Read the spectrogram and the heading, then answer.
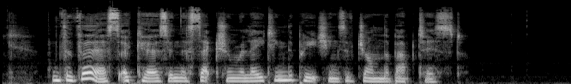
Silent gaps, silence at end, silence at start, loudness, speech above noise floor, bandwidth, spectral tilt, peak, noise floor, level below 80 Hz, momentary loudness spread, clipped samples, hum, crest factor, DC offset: none; 1.1 s; 0.1 s; -16 LUFS; 42 dB; 16 kHz; -4.5 dB/octave; 0 dBFS; -58 dBFS; -46 dBFS; 9 LU; under 0.1%; none; 18 dB; under 0.1%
